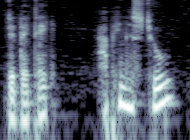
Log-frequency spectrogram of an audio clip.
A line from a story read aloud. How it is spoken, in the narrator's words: Colin whispered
